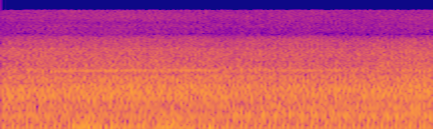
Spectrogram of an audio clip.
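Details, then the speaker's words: Generator running under load from a hair dryer switched to high, feeding a Growatt inverter charger; steady engine drone holding an even pitch, no hunting or surging, as the load drags the generator down but it carries it. "can hear that it's going and running, and I'm gonna kick it up onto high. Here it drags the generator down."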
